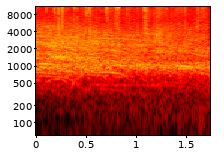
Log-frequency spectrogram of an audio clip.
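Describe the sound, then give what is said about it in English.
A steady, dense roar from hundreds of spectators at the local arena in Maniutinam cheering their favorite team at the Mario Vallon Hockey Tournament; loud and continuous, with cheering and a wash of indistinct voices blending together without any clear individual words. “Hundreds are gathered at the local arena in Maniutinam to cheer their favorite team.”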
